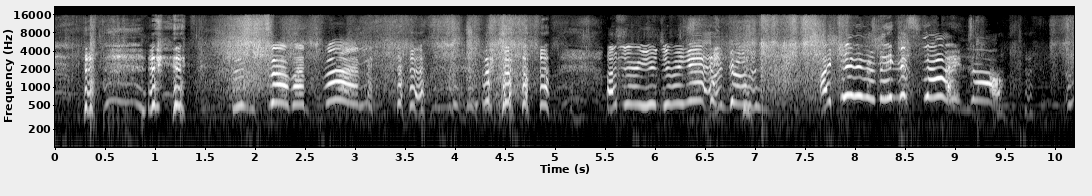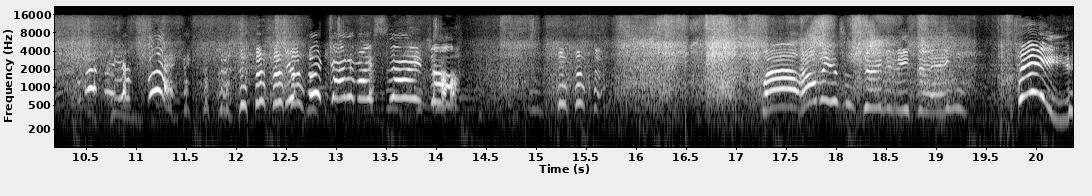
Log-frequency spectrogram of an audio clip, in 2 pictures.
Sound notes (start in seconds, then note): 0.1 giggles; 2.8 giggles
